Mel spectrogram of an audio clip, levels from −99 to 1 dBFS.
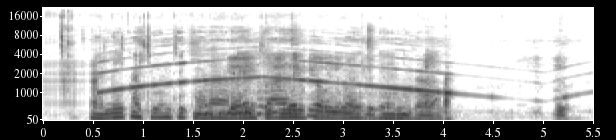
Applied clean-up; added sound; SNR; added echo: neural mask model RNNoise.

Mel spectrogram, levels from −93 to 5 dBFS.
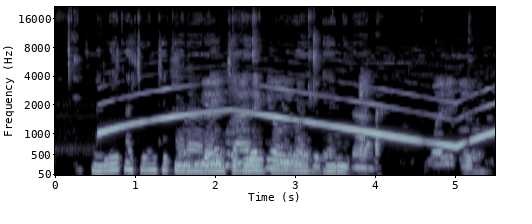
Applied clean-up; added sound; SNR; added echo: classical method Wiener filter.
